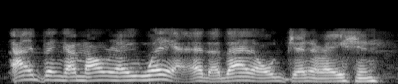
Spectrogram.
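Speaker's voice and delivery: normal talking voice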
